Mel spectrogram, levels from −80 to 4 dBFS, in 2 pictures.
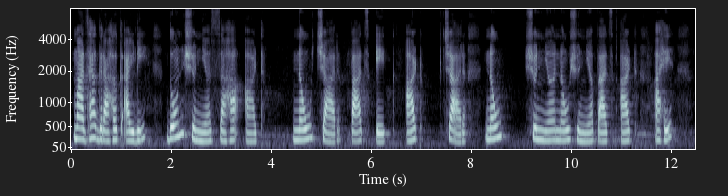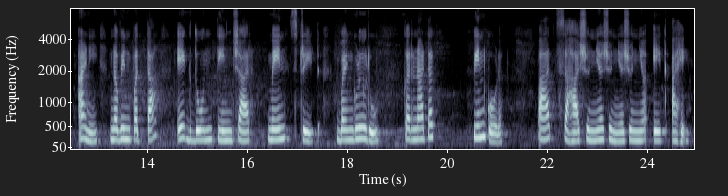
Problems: background sounds at intervals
